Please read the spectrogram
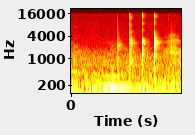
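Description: Four short, sharp computer mouse clicks about a quarter second apart, over near silence.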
